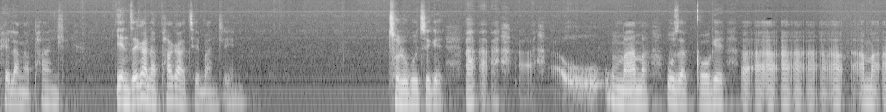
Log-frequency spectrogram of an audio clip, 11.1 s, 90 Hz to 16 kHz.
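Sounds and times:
electrical mains hum: 0.0 - 11.0
man speaking: 1.5 - 3.1, 4.9 - 11.0.

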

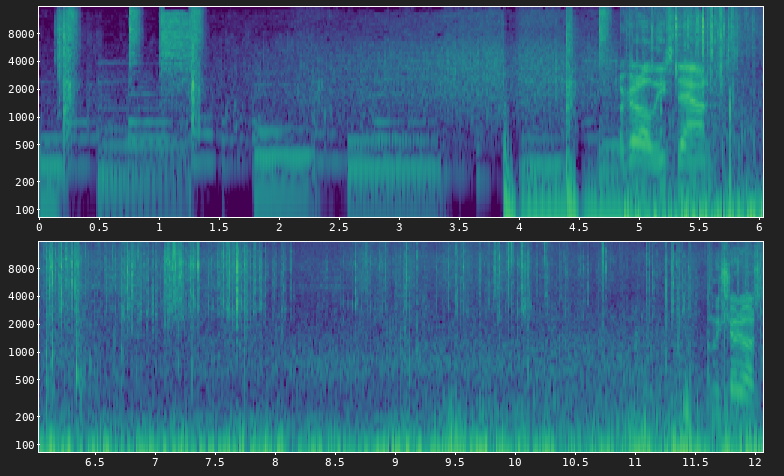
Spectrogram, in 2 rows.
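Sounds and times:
wind buffeting microphone: 4.9 - 12.0
small clicks and crackles: 5.2 - 12.0.

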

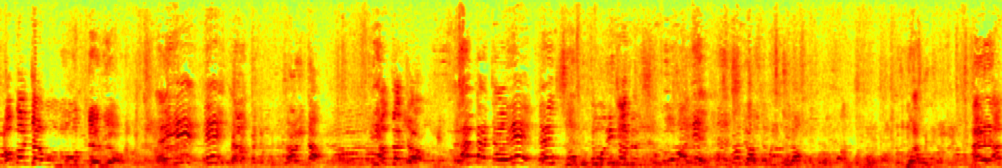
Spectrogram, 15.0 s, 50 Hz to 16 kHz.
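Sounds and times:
children chattering and calling out: 0.0 - 15.0.

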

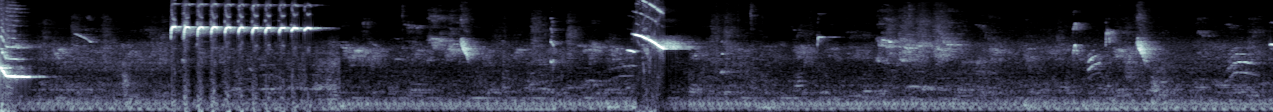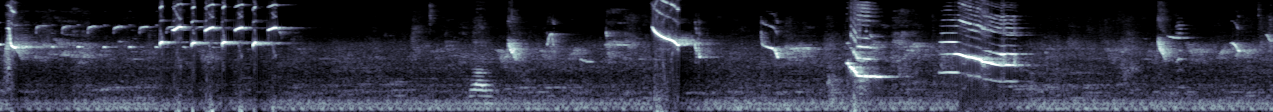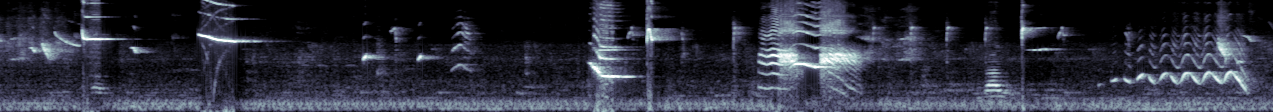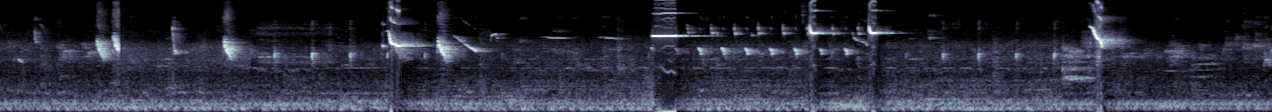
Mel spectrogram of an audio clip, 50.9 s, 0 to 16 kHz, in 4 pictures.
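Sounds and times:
harsh bird chatter: 0.0 - 50.9
steady low hum: 0.0 - 50.9
myna bird calling: 1.7 - 4.8, 17.6 - 23.2, 29.0 - 43.3.

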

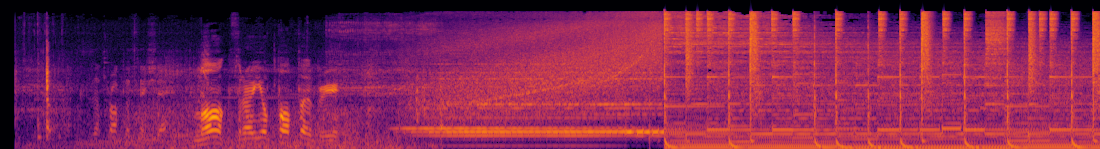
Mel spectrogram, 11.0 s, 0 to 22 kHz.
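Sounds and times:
rising synth sweep: 3.9 - 8.4
held synth chord: 3.9 - 8.8.

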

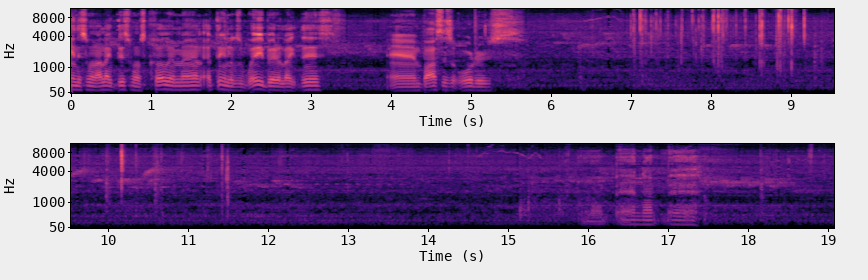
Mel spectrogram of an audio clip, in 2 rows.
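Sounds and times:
outdoor background noise: 0.0 - 19.0.

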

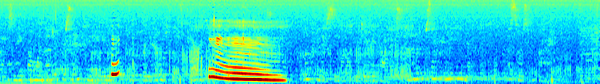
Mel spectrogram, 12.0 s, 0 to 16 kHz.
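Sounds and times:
kitten purring: 0.7 - 12.0.

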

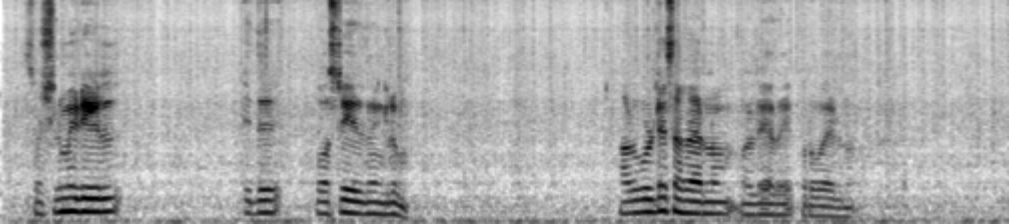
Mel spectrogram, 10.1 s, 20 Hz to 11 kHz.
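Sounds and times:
van engine running: 0.0 - 10.0.

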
